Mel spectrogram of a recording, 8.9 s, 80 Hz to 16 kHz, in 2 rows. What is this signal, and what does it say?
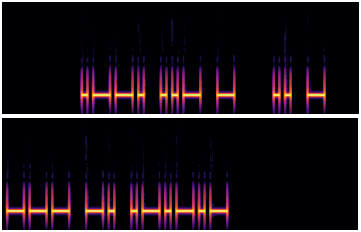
Morse code, heard as a keyed tone, about 17 wpm, 700 Hz. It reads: PUT IT ON.
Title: Sentences from Top 200 Words 17wpm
